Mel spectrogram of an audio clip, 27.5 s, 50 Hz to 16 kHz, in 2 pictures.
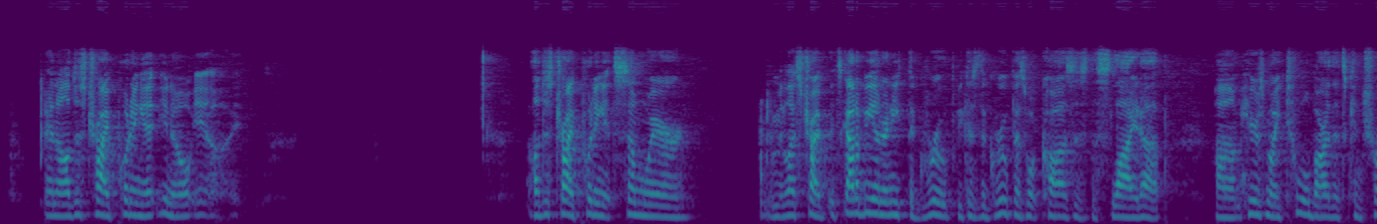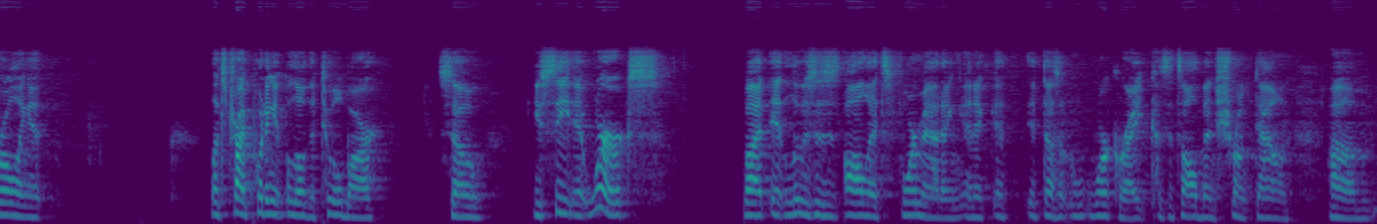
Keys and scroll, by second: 15.2 ctrl+v.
